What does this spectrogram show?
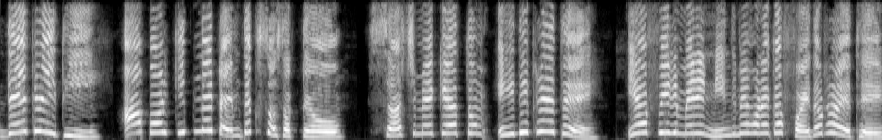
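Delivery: lightly voiced huffy heroine; indignant young heroine. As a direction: question him with playful suspicion. Plays teasing, accusing woman.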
